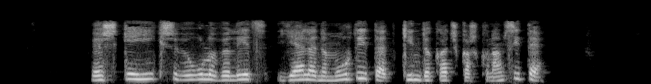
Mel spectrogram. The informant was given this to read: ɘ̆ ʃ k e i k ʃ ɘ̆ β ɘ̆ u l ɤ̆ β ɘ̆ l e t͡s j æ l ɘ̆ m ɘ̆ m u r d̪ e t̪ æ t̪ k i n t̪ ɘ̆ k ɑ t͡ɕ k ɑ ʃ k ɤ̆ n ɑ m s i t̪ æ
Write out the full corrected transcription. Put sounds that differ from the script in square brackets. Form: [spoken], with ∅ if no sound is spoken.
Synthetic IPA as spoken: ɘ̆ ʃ k e i k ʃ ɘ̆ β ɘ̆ u l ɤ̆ β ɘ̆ l e t͡s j æ l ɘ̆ [n] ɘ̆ m u r d̪ e t̪ æ t̪ k i n [d̪] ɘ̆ k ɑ t͡ɕ k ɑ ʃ k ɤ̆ n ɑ m s i t̪ æ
